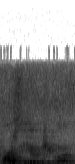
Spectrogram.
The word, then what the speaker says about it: Porciuncula: John Welborn will give it Porciuncula, to say it correctly.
